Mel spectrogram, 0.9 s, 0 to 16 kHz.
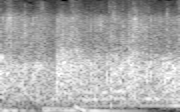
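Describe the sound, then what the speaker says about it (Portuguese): Brief burst of audience applause at a rap launch party for a 2016 music video, a dense wash of clapping with low crowd rumble, loud and close, lasting under a second. "Eu gostaria de pedir até uma salva de palmas para vocês mesmos"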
